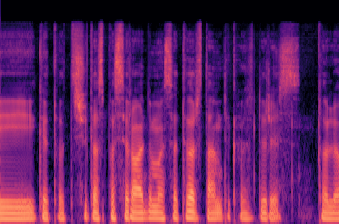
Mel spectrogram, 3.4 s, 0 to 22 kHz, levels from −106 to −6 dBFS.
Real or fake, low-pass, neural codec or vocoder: fake; 14.4 kHz; codec, 44.1 kHz, 7.8 kbps, Pupu-Codec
